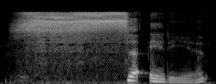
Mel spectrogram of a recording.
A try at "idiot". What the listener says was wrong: Did you just pronounce idiot with an S? Idiot?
